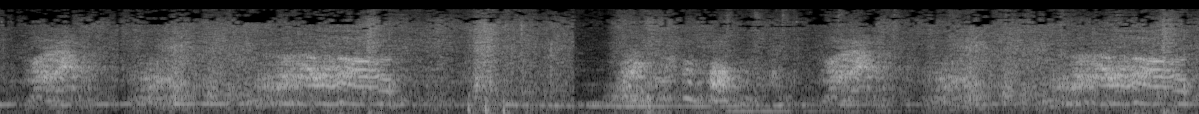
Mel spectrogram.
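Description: A cat caterwauling: several drawn-out yowls in a row, over a steady low tone.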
